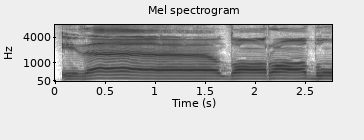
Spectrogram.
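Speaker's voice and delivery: drawn-out melodic reading; slow recitation. Acted. Teacher reciting for students. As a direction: chant it slowly with held vowels.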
